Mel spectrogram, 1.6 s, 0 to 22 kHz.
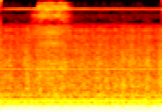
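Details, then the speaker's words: Ford 6.0 Powerstroke diesel truck, warm idle with oil temp at 164, pressures good, before first drive: steady even low diesel rumble with no knocks, misses or surging; running and feeling smoother, idling smoothly and healthy. "but pressures look good the truck's running really smooth so it sounds it sounds like it's running smoother it feels smoother"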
